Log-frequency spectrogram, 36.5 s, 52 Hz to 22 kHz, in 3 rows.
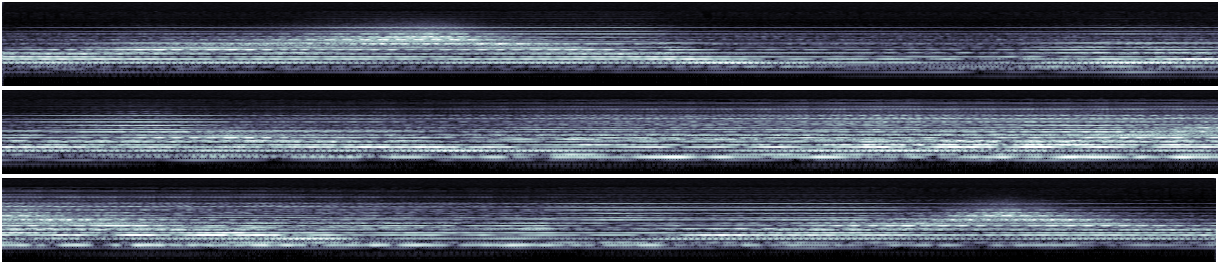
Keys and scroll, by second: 15.3 s, 17.1 Escape, 17.4 z, 19.9 Escape, 20.0 Escape, 20.1 Escape, 20.8 g, 26.6-29.2 typing, 29.6 Return, 34.7 s, 35.5 7, 35.7 Tab, 36.1 5.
